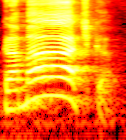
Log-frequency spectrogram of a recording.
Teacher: O má é a mais forte. Opa, é a proparoxítona, acentua.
